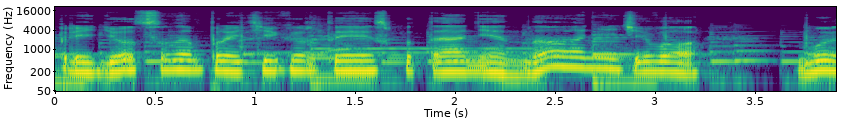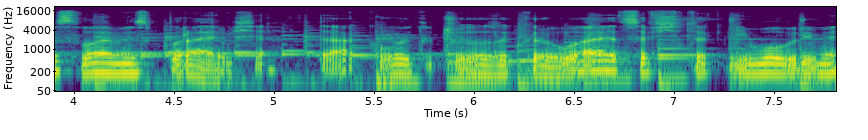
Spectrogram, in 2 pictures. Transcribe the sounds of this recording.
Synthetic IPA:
pɾʲɪdʲot̪sːənampɾɐjtʲikɐrt̪ɨjəɪspɨt̪anʲɪ̰jənonʲɪt͡ʃɪvo | mɨsvamʲɪspɾa̰vʲɪ̰msʲə̰t̪a̰kojt̪u̥t̪t͡ɕo̰t̪azəkɾɨva̰jɪt̪səfsʲot̪aknʲɪ̰vovɾʲɪ̰mʲə

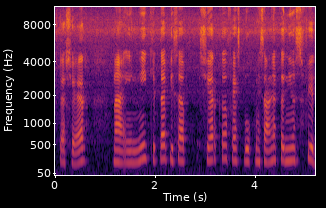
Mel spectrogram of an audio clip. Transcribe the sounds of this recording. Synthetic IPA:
t̪aʃɛr | nahinikit̪abisa | ʃɛrkəfɛsbuk̚misalɲakəɲusfid̪̚

